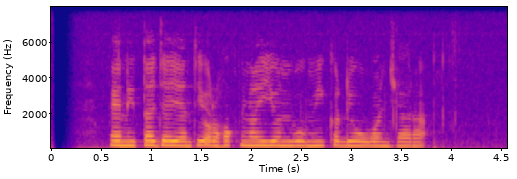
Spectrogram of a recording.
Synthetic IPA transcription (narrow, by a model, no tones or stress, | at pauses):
pɛnit̪ad͡ʒajant̪iɔlɔɦɔk̚ŋaijɔnbumikɨrdiwawaɲt͡ʃaɾa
